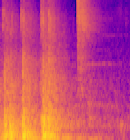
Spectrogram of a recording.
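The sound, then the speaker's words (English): Three heavy, booming bangs on a door in quick succession, loud, followed by a brief hiss as the sound trails off. “You start looking through, but there's a lot of drawers and there's a lot of filing cabinets, but you start opening them up, and before you can find anything, there is a banging on the door.”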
